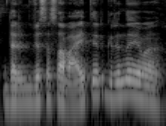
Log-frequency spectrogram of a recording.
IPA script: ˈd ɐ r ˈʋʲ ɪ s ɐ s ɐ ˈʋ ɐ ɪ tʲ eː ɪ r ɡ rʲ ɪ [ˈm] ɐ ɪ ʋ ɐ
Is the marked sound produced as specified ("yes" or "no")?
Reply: no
